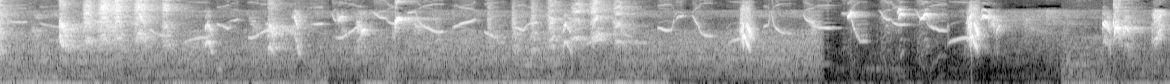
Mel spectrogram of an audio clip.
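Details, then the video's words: Female great-billed seed-finch calling a lot: short whistled notes, sliding up and down, repeated in quick uneven bursts, mixed with harsh broadband chirps from other birds and a brief quiet gap near the end. "FÊMEA DE BICUDO PIANDO MUITO"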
